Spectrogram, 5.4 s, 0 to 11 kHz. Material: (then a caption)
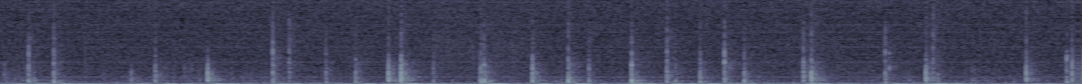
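Cardboard. Long red acrylic nails tap and scratch the front panel of a large, hollow printed cardboard box with a clear plastic window, holding a boxed Disney ily 4ever Stitch adult collector doll. Quick, dry, sharp clicks and short scrapes come in an irregular stream over a steady low hum.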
